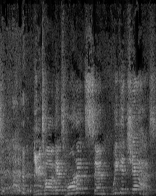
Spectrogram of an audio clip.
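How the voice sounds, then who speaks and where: Against crowd noise in the background, a man with an American accent uses a raised, projected voice at an extremely high pitch, with an upbeat tone and ordinary pitch variation. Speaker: late-night talk show host doing stand-up monologue. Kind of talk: stand-up comedy monologue to a live audience. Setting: live comedy lounge with audience. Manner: jokey, upbeat, conversational.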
